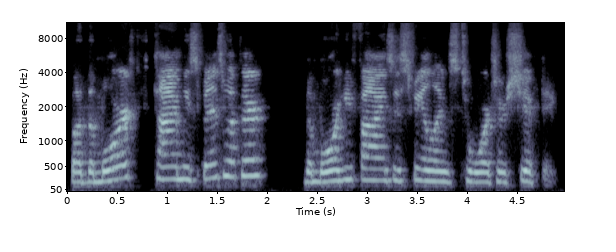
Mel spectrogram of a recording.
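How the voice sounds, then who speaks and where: A woman reads fiction aloud as a dramatic narrator. Her voice is bright and forceful, sitting at a middle pitch. Her delivery is informal, with the odd stumble over a word. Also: moderate pace. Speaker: reader of a romance fantasy novel. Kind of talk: dramatic reading of a story.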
